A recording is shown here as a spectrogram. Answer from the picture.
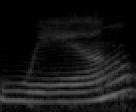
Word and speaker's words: Nguyen: So I pronounce it W. That's the way my family pronounces it.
